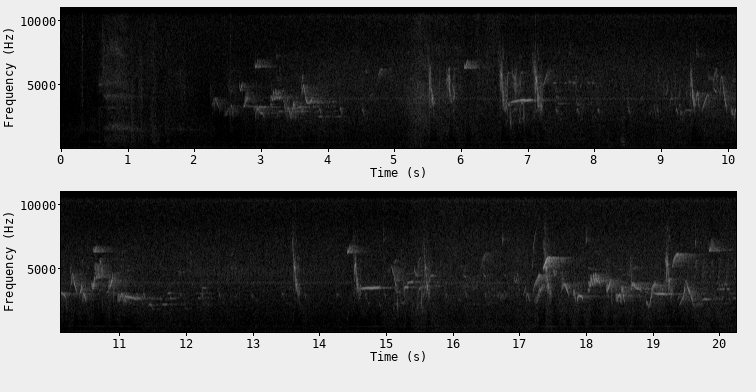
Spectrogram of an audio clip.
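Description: Small birds chirping in short, scattered bouts of quick sliding notes, over a faint steady background hum.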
